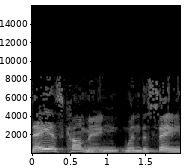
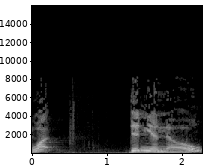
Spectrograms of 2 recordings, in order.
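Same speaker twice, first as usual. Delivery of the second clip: sarcastic delivery. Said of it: "This, this is all sarcastic".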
